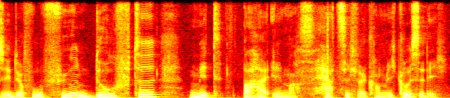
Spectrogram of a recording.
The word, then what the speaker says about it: Yılmaz: Also es ist richtig türkisch ausgesprochen, wäre es Baharsh. Baharsh. Yılmaz.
